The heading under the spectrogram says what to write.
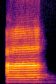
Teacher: my tongue is relaxed at the bottom of my mouth extending forward to my bottom teeth ah okay I should feel a vibration almost from my nose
